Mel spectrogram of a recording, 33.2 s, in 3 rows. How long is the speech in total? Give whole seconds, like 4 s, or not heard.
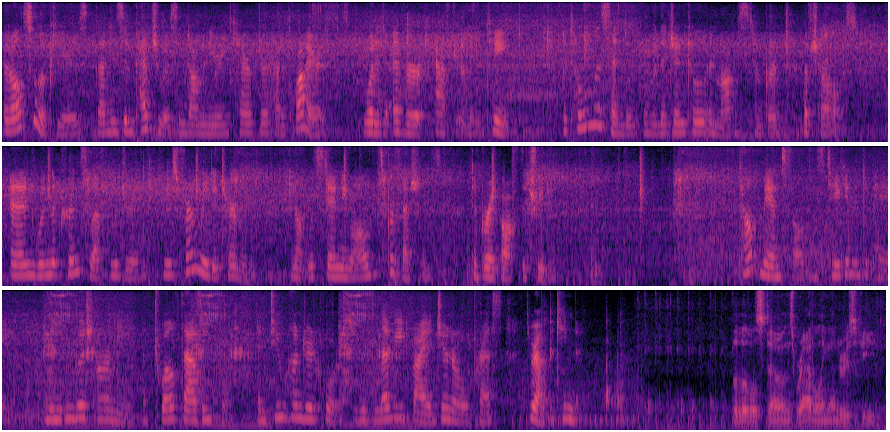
29 s.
